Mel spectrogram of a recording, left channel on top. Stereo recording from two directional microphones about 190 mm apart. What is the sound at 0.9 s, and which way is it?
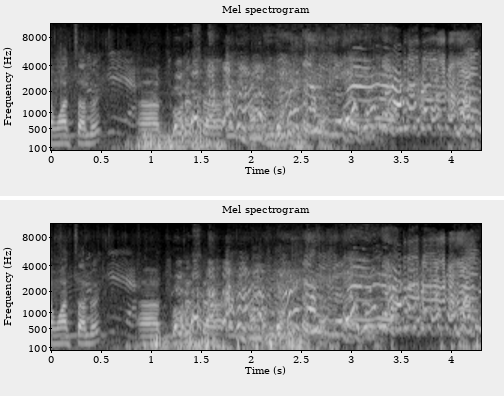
Speech, 20° right (ahead or behind).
